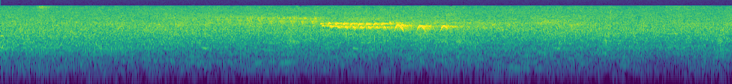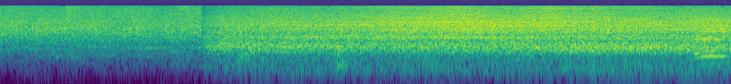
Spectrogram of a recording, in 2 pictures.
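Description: Steady outdoor background noise with a quick run of high bird chirps about three seconds in. About nine seconds in, the background noise steps up and stays louder.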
